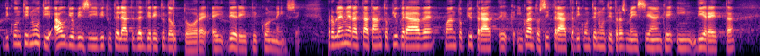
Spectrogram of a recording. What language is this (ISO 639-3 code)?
ita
